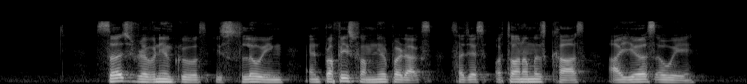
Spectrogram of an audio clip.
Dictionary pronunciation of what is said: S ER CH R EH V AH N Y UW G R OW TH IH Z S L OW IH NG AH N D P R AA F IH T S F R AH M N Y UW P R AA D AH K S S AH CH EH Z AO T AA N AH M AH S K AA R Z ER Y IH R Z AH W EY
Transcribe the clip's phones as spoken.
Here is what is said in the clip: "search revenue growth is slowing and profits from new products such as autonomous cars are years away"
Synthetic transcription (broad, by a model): S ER CH R EH V AH N Y UW G R OW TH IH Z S L OW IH NG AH N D P R AA F IH T S F R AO M N Y UW P R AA D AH K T S AH CH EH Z AO T AA N AH M AH S K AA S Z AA Y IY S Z AH W EY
